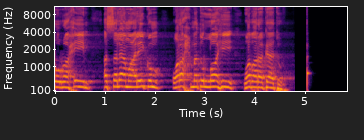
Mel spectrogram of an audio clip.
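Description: A young man speaks loudly and with feeling through a microphone and loudspeakers.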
